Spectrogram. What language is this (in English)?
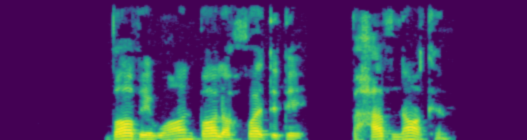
Kurdish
